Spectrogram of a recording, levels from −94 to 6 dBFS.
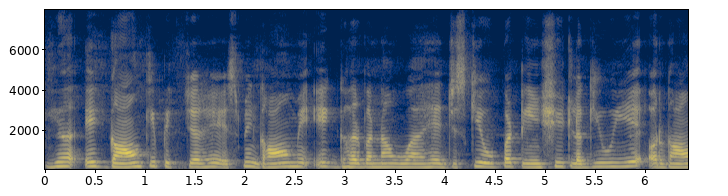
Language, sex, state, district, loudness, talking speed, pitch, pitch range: Hindi, female, Punjab, Kapurthala, -18 LUFS, 215 wpm, 185 Hz, 175-200 Hz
